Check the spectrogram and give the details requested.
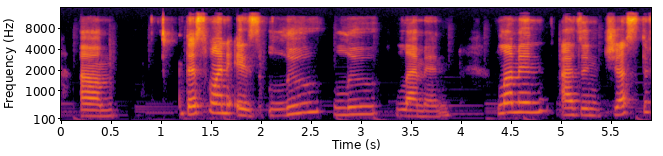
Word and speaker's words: lululemon: you'd be more interested in trying this one lululemon perfect so good um this next one i'm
